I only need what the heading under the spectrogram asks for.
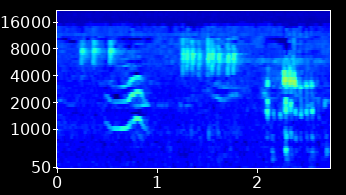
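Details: Tawny owl pair at a nest box, 30 May 2015, at night, with the male inside and the female outside: one bent, wavering tonal call, then a burst of clicks and scratching.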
